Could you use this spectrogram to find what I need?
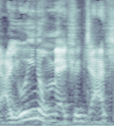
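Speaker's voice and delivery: high laughing voice.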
